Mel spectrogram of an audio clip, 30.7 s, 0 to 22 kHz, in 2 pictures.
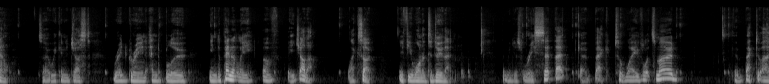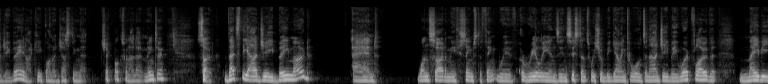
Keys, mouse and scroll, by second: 0.4-1.7 drag, 2.1-3.4 drag, 4.2 click, 5.5-7.0 drag, 10.5 click, 11.5 click, 12.4 click, 13.6 click, 13.8-14.5 scroll up 1, 14.5 click, 14.8 scroll up 1, 15.3 click, 16.3 click.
